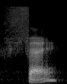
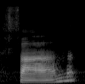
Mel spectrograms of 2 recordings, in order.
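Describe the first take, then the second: First: It sounds like 'fay', with no m sound. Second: It sounds like 'fam', ending in an m. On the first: The speaker calls it right. "like fait" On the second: The speaker calls it wrong. "not like femme"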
